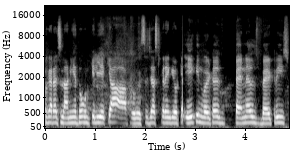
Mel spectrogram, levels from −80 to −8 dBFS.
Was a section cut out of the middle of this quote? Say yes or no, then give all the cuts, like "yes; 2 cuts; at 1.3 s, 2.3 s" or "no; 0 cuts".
yes; 1 cut; at 2.7 s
